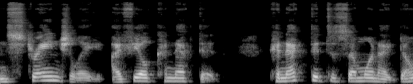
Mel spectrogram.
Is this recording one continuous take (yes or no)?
yes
